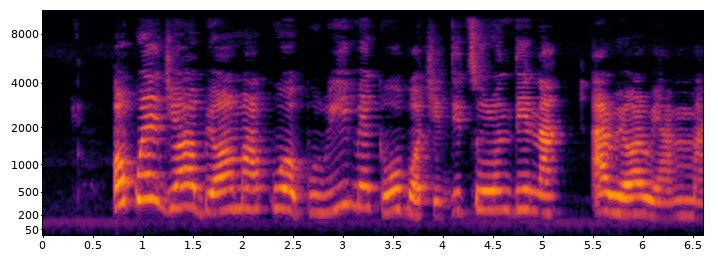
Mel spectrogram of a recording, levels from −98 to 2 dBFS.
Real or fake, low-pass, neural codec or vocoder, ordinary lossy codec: real; 9.9 kHz; none; AAC, 64 kbps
